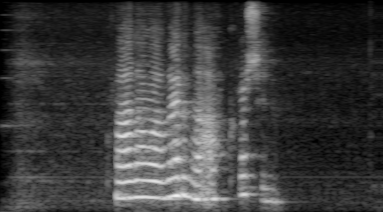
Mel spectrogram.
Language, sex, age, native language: Icelandic, female, 40-49, Icelandic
